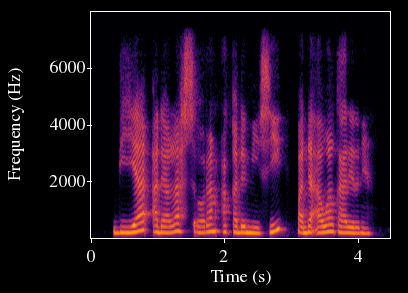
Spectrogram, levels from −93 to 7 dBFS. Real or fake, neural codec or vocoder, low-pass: fake; codec, 24 kHz, 1.2 kbps, DualCodec; 7.2 kHz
